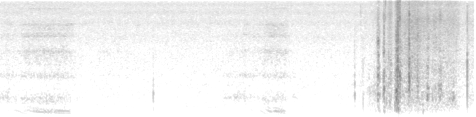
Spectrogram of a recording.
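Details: Two loud, low rattling inspiratory snores about four seconds apart, then rustling; snoring loud enough to keep the listener awake.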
